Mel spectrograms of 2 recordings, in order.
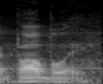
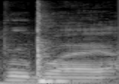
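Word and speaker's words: Bubly: brought to you by bubbly i get paid for that it is pronounced buble i know thank you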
